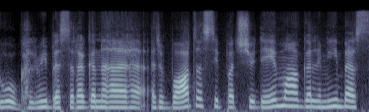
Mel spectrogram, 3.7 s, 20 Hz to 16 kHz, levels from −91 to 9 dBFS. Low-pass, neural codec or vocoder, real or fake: 10.8 kHz; codec, 16 kHz in and 24 kHz out, 0.6 kbps, FocalCodec, streaming, 4096 codes; fake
